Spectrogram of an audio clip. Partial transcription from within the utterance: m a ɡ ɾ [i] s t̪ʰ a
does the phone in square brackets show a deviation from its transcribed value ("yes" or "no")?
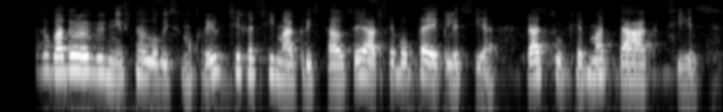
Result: no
